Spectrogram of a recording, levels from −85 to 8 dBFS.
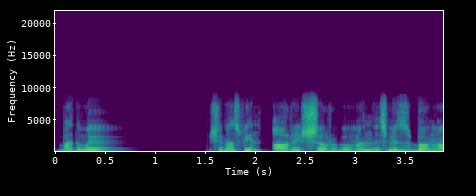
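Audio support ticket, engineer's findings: Automatic gain rising, 0.05 s to end: speech and background swell together steadily, AGC raising gain after judging input too quiet; band stops near 8 kHz from the call path.

Long network dropout, 0.35 to 1.53 s: fading buzz or hiss continuing last sound, then about 0.75 s silence; audio resumes with roughly 1.16 s lost, likely a jitter-buffer starvation from missing packets.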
